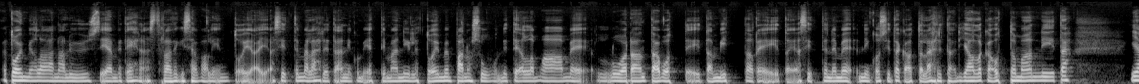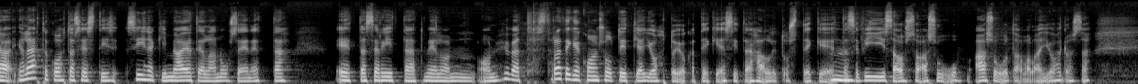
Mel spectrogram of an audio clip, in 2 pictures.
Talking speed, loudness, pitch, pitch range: 135 wpm, -16 LUFS, 165 Hz, 155-180 Hz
